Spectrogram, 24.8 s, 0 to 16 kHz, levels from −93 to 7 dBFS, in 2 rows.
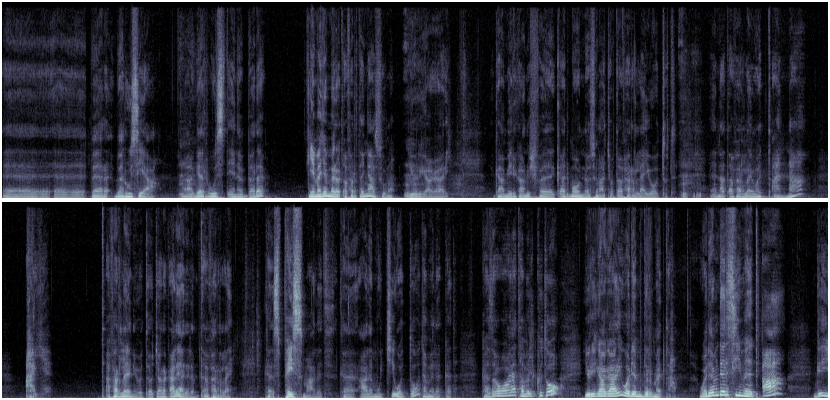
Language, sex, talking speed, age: Amharic, male, 105 wpm, 60-79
